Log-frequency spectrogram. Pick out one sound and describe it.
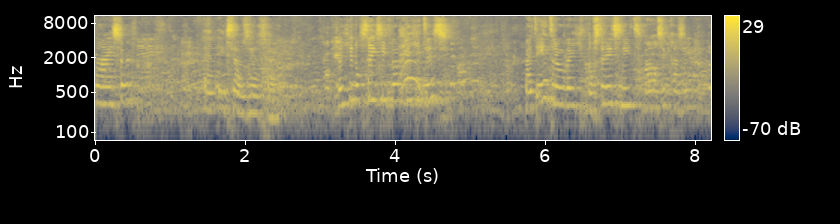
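A second woman speaks into a microphone, heard through loudspeakers.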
